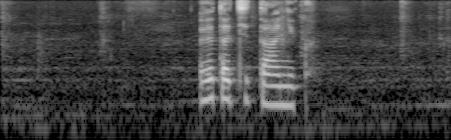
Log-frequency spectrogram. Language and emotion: Russian, neutral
